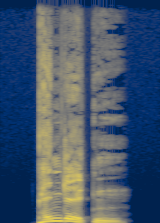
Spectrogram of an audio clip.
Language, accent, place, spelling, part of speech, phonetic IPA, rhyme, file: German, Germany, Berlin, pendelten, verb, [ˈpɛndl̩tn̩], -ɛndl̩tn̩, De-pendelten.ogg
- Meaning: inflection of pendeln: 1. first/third-person plural preterite 2. first/third-person plural subjunctive II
